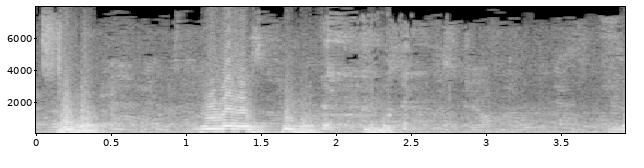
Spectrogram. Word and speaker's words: Puma: How do you pronounce it? Puma or Puma? German. Puma.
